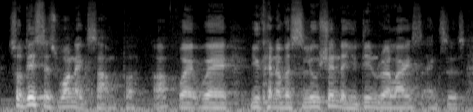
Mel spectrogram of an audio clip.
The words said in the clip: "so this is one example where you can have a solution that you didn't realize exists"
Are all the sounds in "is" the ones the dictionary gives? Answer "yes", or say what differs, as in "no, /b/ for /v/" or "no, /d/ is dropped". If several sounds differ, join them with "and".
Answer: no, /s/ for /z/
